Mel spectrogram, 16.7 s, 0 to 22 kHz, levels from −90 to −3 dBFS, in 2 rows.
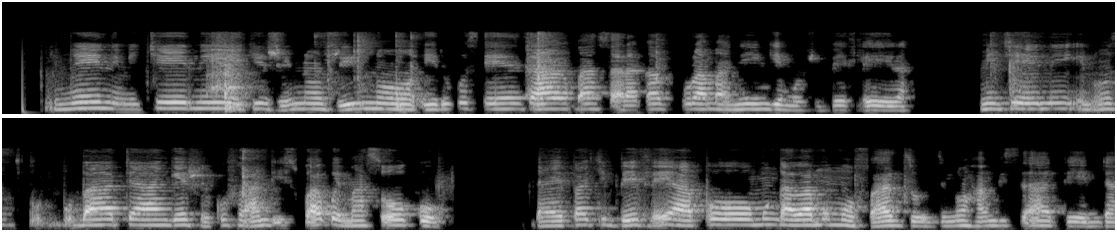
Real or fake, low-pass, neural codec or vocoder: real; 7.2 kHz; none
